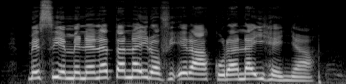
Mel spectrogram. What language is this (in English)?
Kikuyu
